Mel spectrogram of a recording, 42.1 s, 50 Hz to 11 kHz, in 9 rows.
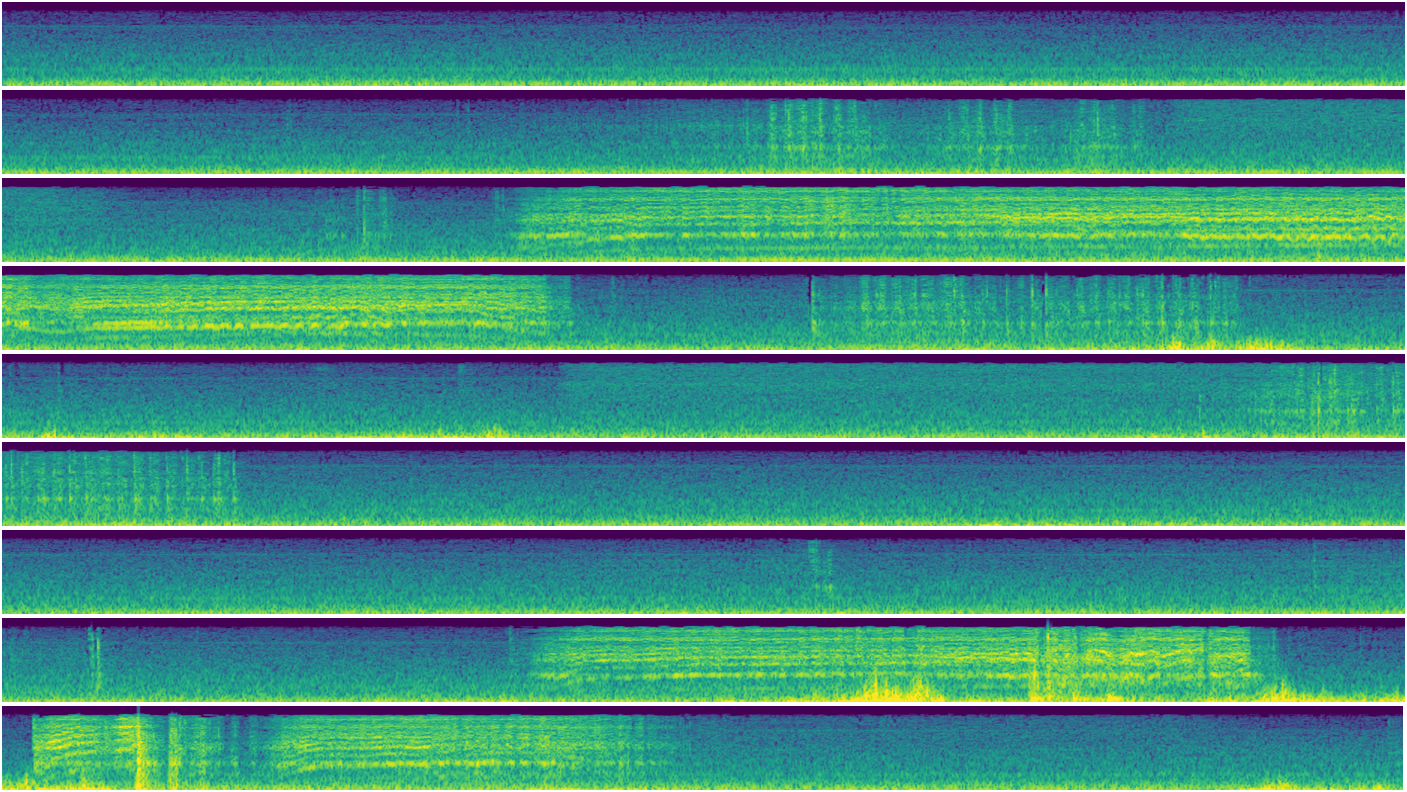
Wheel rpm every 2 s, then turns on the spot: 0, 0, 0, 10, 0, 60, 150, 120, 10, 0, 0, 20, 0, 0, 0, 0, 0, 100, 140, 90, 0.
6-8 16-18 22-24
